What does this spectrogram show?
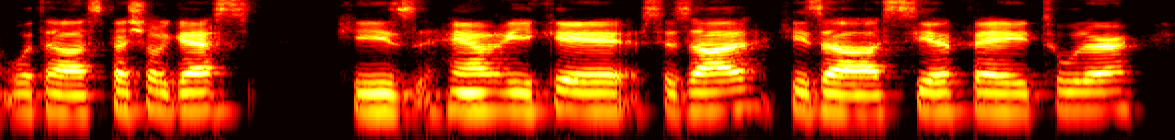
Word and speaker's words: Henrique: Like Giacomo said, my name is Henrique Cesar, or Henrique Cesar, or Henrique, like they pronounce in Portuguese.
